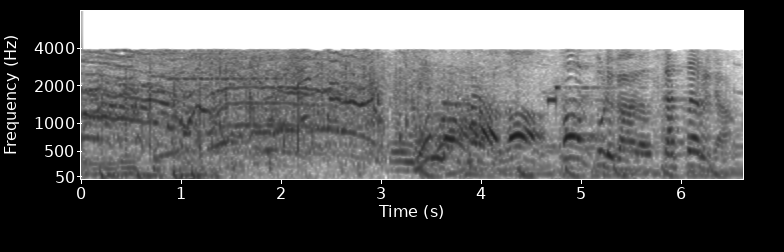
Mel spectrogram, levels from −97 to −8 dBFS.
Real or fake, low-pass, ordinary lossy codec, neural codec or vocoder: real; 7.2 kHz; AAC, 16 kbps; none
